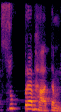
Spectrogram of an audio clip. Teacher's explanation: So here, though we do not have it is not su, p and pra, we do not have another p here, but when we chant or when we read, we chant it as suprabhatam with an other, with some stress before the pra. Before pra you get a stress, it is heard as a double p there, that is dvitvam, like suprabhatam.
